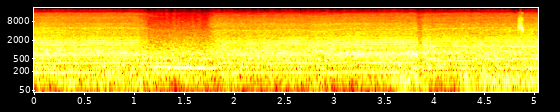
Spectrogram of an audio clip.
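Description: A Mercedes F1 car in the F1 2014 racing game at the Australian Grand Prix, a steady, loud high-revving engine drone with layered tones and a brief dip as it passes.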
